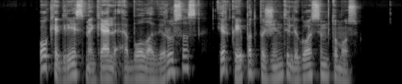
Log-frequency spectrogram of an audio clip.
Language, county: Lithuanian, Kaunas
